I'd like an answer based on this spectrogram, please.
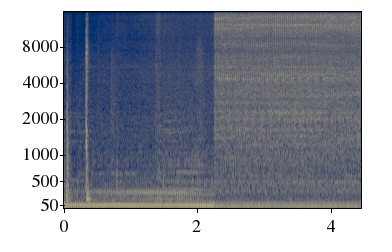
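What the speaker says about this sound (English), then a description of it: "So you can hear the high pressure fuel pump ticking." A car engine idles steadily, with a fast ticking from its high-pressure fuel pump. A dense hiss and hum fill the latter half at close range, and no voices are heard.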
